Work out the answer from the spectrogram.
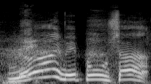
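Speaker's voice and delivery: high-pitched real jolt of fright; startled yelp. Real, not acted. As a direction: yelp it out high, caught off guard. Startled by cat in horror film.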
